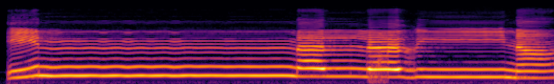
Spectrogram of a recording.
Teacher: خیال رکھنا ہے کہ زال میں سیٹی آواز نہ آئے اور نہ ہی سختی آئے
